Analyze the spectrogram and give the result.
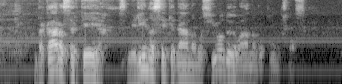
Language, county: Lithuanian, Kaunas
